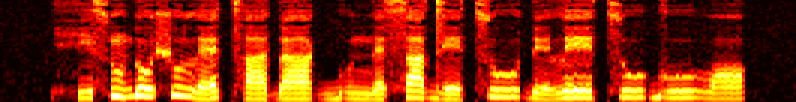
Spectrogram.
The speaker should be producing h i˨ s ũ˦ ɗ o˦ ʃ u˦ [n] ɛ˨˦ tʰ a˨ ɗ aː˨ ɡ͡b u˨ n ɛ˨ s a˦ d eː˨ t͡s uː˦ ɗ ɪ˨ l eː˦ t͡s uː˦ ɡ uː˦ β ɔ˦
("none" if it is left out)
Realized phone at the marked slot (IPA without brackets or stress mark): l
